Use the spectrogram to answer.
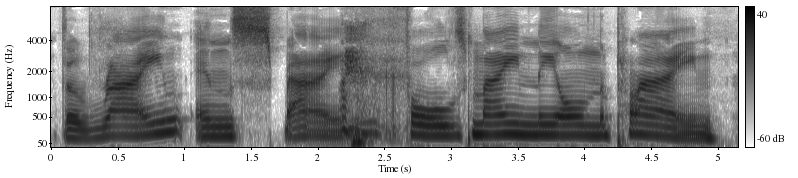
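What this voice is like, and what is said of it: Weird Australian-sounding fake British accent. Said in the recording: “she's doing, like, a weird Australian... It's meant to be British, obviously... Like, that's Australian. That's not British.”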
